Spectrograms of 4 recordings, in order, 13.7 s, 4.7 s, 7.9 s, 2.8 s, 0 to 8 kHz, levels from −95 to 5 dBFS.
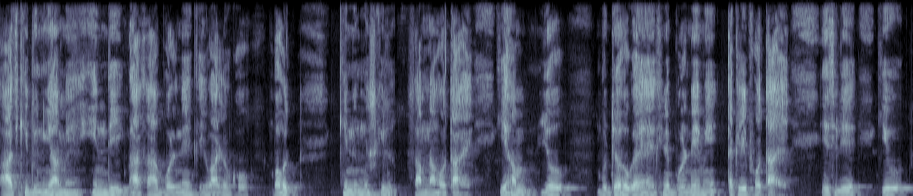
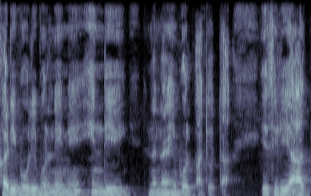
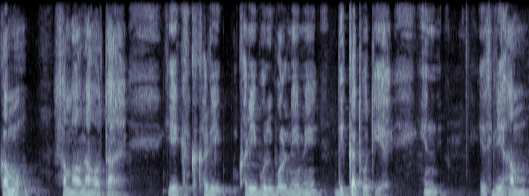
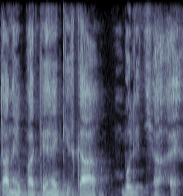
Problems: constant background noise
